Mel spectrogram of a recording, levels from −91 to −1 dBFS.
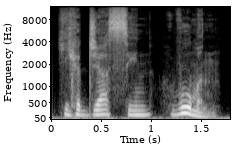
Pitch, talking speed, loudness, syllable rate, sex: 135 Hz, 165 wpm, -17 LUFS, 4.1 syllables/s, male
